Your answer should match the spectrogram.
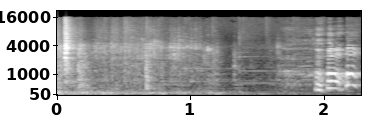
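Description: A wooden cabinet door being pulled open, with a sharp knock as it starts to move and a couple of lighter knocks after.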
